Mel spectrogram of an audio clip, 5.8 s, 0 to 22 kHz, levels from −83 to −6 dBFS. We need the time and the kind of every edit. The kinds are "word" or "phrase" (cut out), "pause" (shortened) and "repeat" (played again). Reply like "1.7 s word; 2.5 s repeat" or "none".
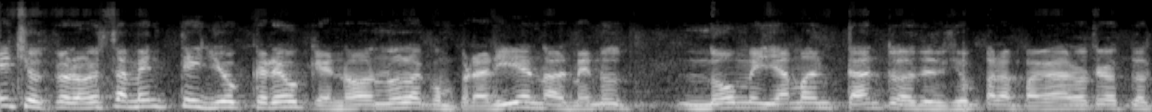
1.5 s word; 1.9 s word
